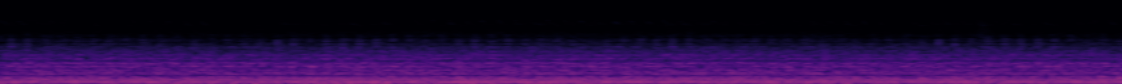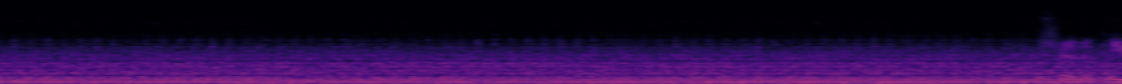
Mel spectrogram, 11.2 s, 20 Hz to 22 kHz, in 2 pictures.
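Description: A Bell 47G helicopter in a flight simulator game flies through bad weather, its engine and rotor giving a steady, unbroken droning hum at even loudness.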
